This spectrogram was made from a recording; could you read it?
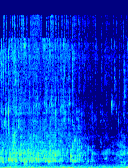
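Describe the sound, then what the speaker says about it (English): Water pours into a home hydroponics growing system, a close, continuous splashing and trickling rush that stays fairly steady and soft, with no voices over it. "Time to add the water."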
